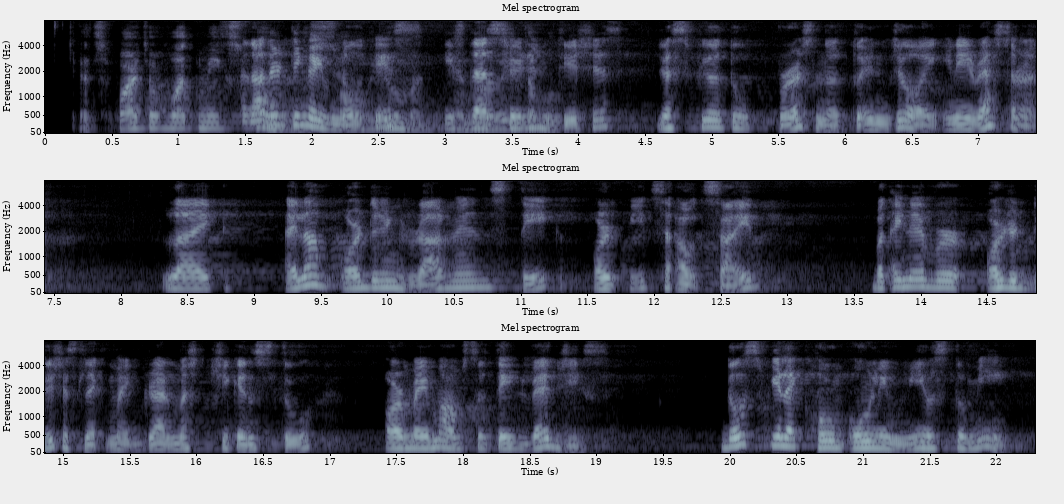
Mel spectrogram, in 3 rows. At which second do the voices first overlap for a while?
1.5 s

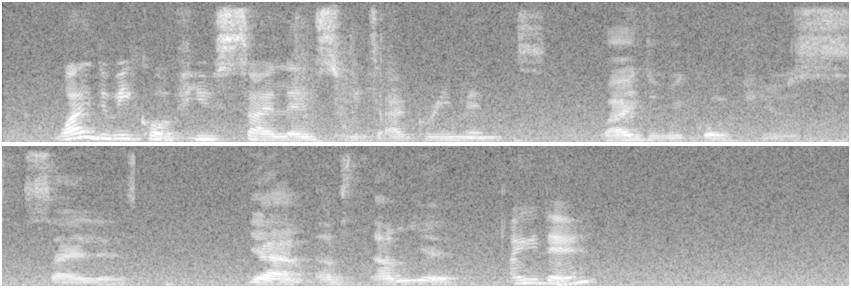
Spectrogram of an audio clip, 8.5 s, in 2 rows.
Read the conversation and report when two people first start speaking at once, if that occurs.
none

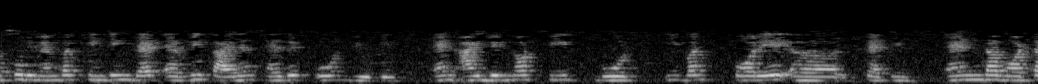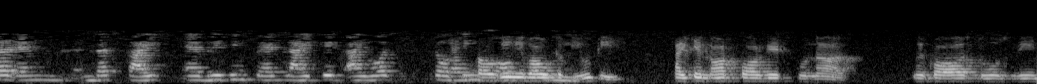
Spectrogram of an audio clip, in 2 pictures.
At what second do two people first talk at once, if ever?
14.8 s

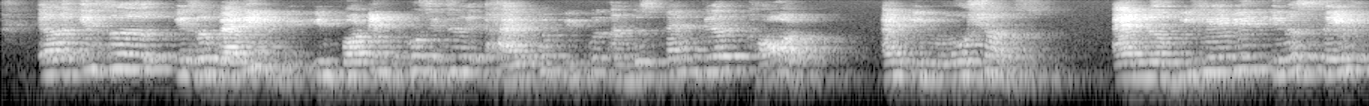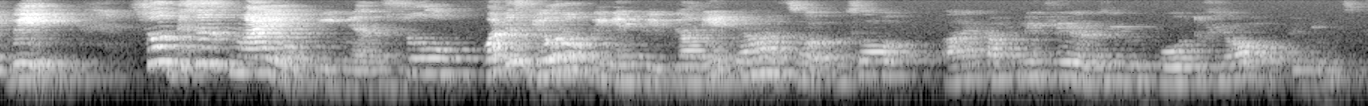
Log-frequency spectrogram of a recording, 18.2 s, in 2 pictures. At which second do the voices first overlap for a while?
none

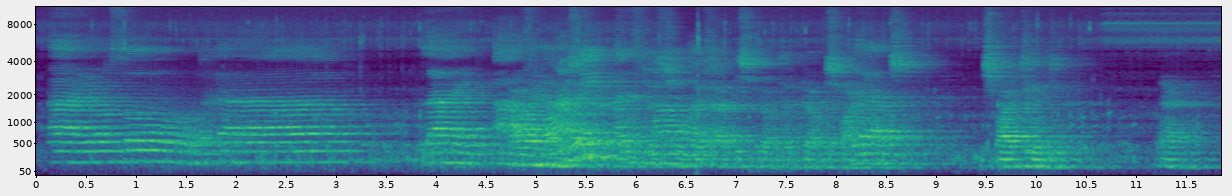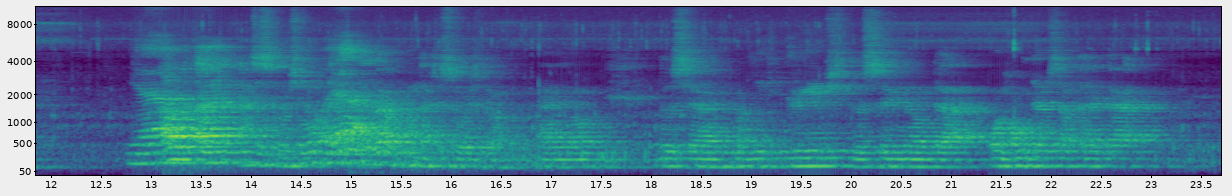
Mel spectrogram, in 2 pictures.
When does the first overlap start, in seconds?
4.7 s

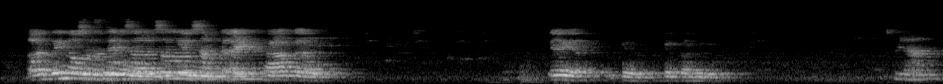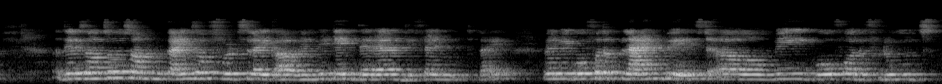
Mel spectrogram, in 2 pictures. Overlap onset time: 0.8 s

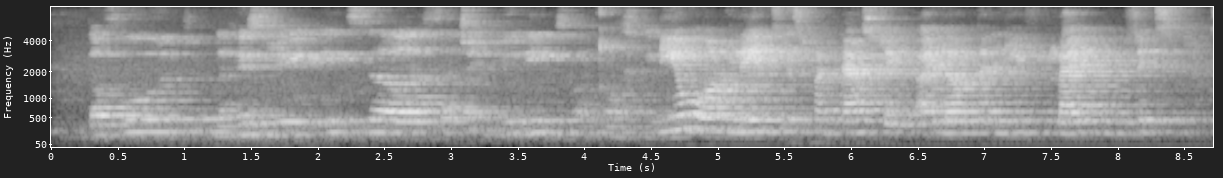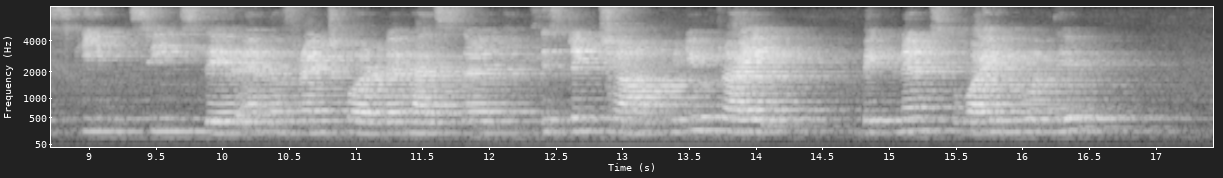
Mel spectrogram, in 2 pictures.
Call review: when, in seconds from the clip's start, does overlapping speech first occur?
none

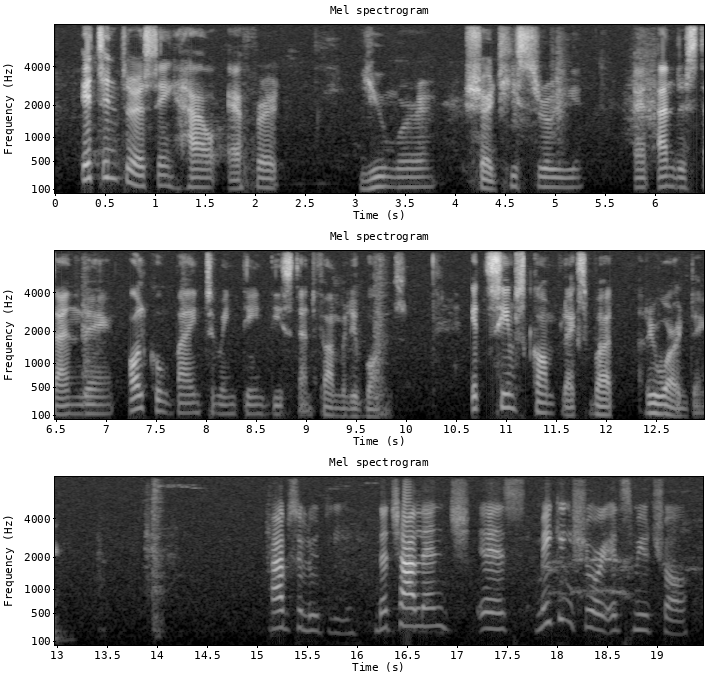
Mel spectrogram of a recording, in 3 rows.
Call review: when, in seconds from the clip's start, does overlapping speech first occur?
none

